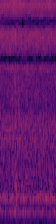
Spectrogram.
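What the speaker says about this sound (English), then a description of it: "Oh wow, there's a massive clump of bees." Close, steady droning from a huge cluster of bees being smoked, many wings buzzing together in a brief unbroken burst.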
